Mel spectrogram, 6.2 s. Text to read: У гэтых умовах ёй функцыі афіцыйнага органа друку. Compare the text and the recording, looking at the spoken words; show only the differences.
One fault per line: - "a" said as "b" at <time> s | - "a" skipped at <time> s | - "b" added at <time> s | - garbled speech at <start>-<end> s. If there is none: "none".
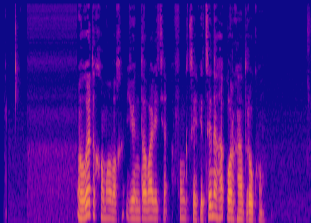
- "надаваліся" added at 2.8 s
